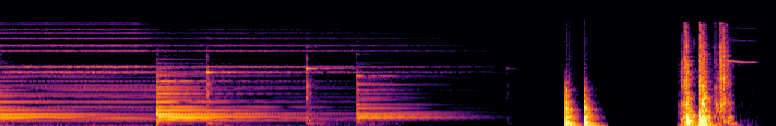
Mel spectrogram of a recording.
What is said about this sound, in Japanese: 反問の末、ひとまずは生き延びることを選び取り、銀行口座の頼りない残高に背中を蹴られるようにして、僕は匿名の扉を叩いたのだった。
